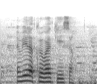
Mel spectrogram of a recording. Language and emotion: Russian, neutral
